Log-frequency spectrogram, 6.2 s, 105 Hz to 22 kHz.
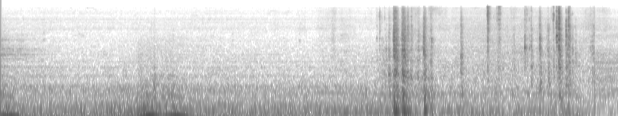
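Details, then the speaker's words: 2002 Nissan Maxima GLE after replacing broken front electric engine mount with new Marmon Ride Control unit: revved, deep even rumble, resonance way down, mount no longer bottoms out and bangs; engine runs super smooth. "the resonance is way down and now when i wing it up the engine mount doesn't bottom out and bang inside the compartment super smooth"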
